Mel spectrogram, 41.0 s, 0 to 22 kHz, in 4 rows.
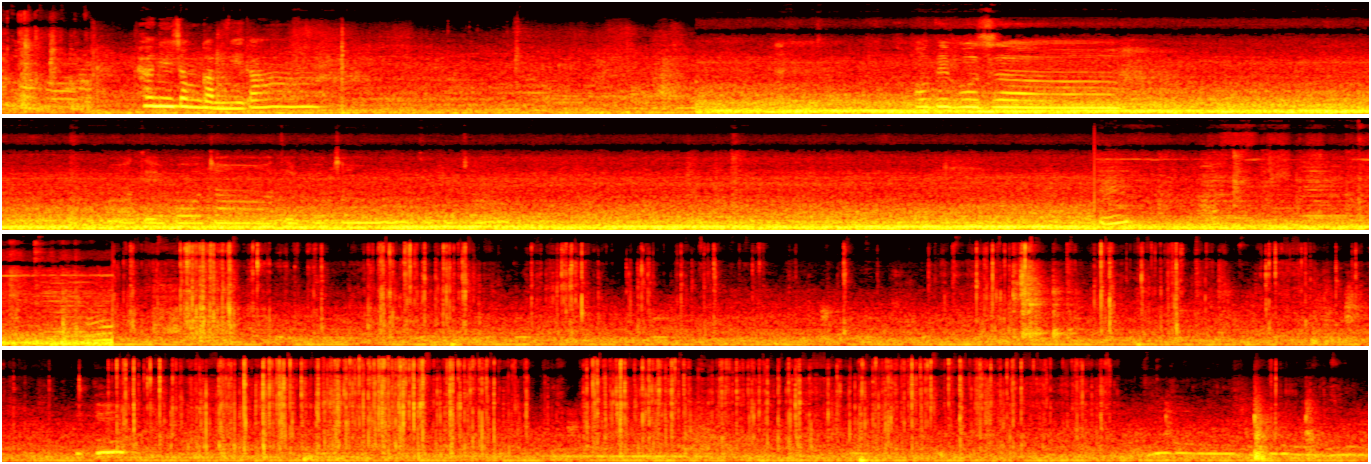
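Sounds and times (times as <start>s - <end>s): plastic packaging crinkling: 21.4s - 40.6s.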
